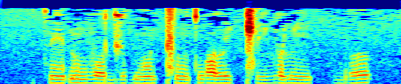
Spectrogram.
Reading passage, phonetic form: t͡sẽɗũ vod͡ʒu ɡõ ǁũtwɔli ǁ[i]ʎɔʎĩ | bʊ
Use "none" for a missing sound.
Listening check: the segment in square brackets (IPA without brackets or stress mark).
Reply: i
